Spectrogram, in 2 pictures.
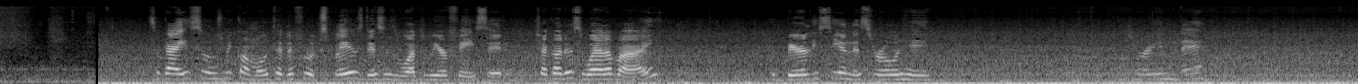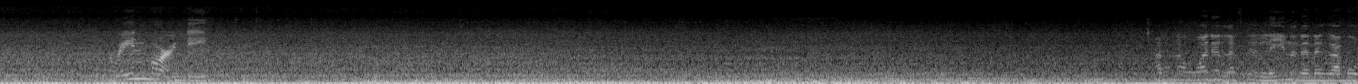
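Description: Rain drums steadily on a car's roof and windshield.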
